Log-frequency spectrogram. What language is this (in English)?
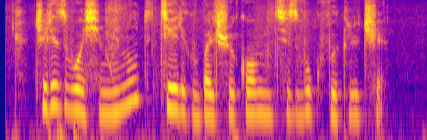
Russian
